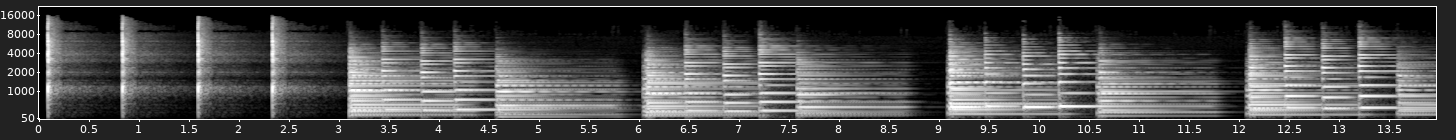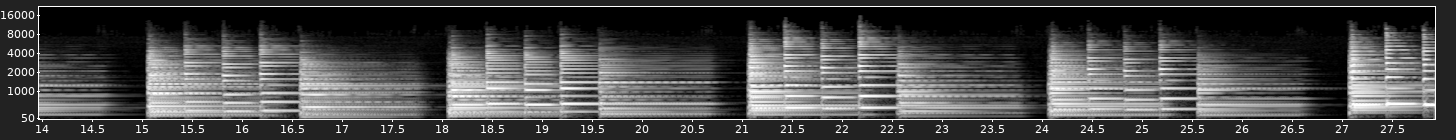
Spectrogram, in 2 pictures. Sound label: piano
